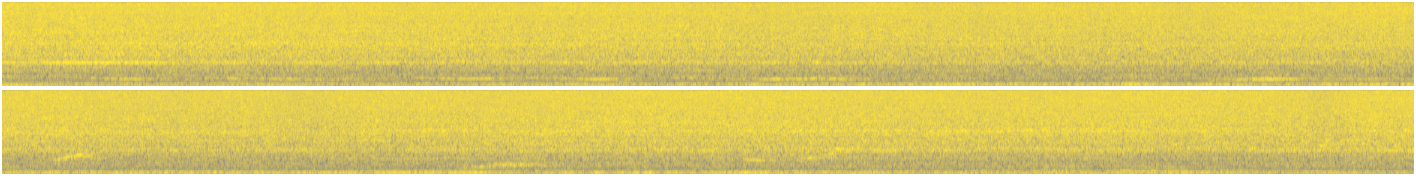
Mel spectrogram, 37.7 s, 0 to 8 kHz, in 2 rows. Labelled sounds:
7.8	8.1	humpback whale, 0.21 to 0.28 kHz
16.6	17.0	humpback whale, 0.23 to 0.30 kHz
19.6	19.9	humpback whale, 0.52 to 0.73 kHz
25.3	25.9	humpback whale, 0.30 to 0.47 kHz

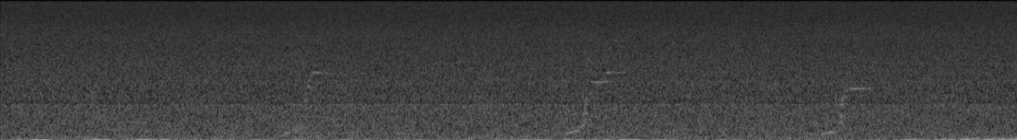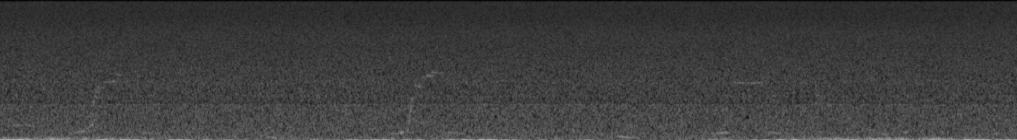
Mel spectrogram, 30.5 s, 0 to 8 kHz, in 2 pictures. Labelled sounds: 8.9	9.1	humpback whale, 1.2 to 1.4 kHz
12.7	13.0	humpback whale, 1.1 to 1.2 kHz
21.6	21.9	humpback whale, 1.4 to 1.7 kHz

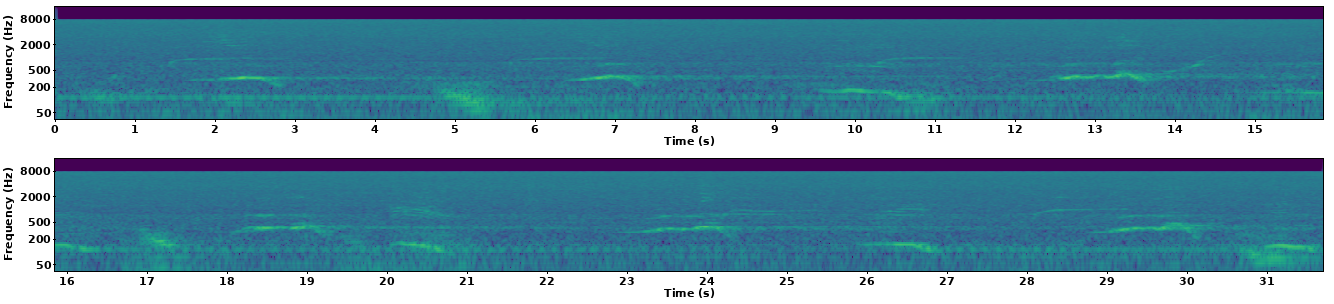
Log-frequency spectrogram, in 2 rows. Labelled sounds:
1.4	2.4	humpback whale, 0.80 to 2.1 kHz
6.0	6.3	humpback whale, 0.90 to 1.0 kHz
10.3	10.9	humpback whale, 0.80 to 1.1 kHz
20.0	20.7	humpback whale, 0.80 to 1.2 kHz
24.3	24.9	humpback whale, 0.86 to 1.0 kHz
26.2	26.8	humpback whale, 0.83 to 1.2 kHz
28.1	28.8	humpback whale, 0.80 to 1.1 kHz

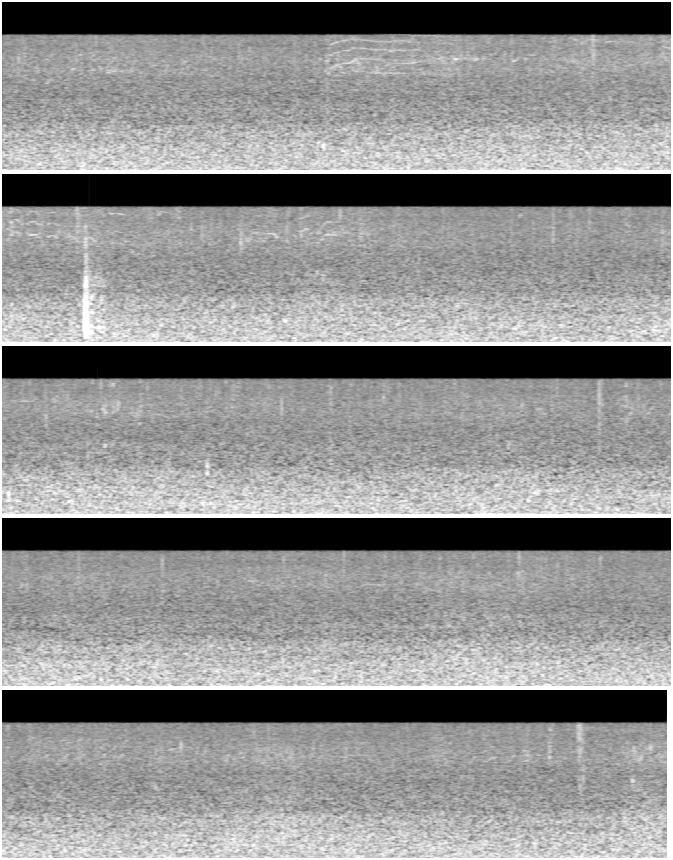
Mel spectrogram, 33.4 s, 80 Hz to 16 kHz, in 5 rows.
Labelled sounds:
3.3	4.5	Pacific white-sided dolphin, 3.6 to 8.0 kHz

